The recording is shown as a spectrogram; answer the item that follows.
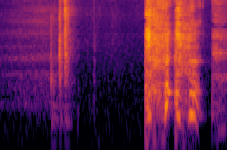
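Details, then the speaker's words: Severe choking cough with wheezes and expectorated sputum, coughing for hours without a break, throat also sore (suspected tonsillitis); a faint short cough, then a harsh chesty cough burst with phlegm and a brief pause. "он душит кашель душит кашель так причем им с хрипами причем он отхаркивающее он прямо идет вот отсюда и с хрипами"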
